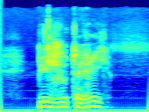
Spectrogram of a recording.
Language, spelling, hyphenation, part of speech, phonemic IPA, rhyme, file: Dutch, bijouterie, bi‧jou‧te‧rie, noun, /biˌʒu.təˈri/, -i, Nl-bijouterie.ogg
- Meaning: 1. a jewellery shop, a jeweller's 2. jewellery, trinkets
